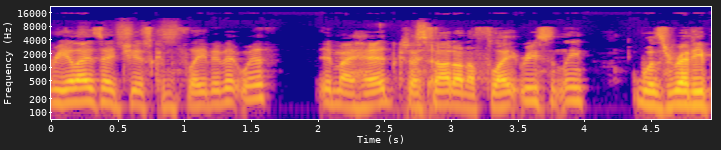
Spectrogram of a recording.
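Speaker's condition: No condition

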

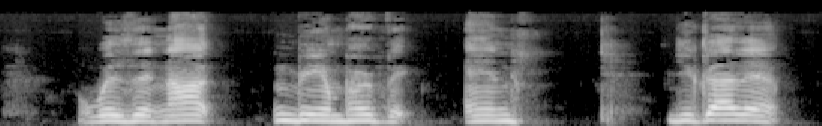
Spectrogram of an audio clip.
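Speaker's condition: Cerebral palsy, spastic quadriplegic; more mobility in hands and arms

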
